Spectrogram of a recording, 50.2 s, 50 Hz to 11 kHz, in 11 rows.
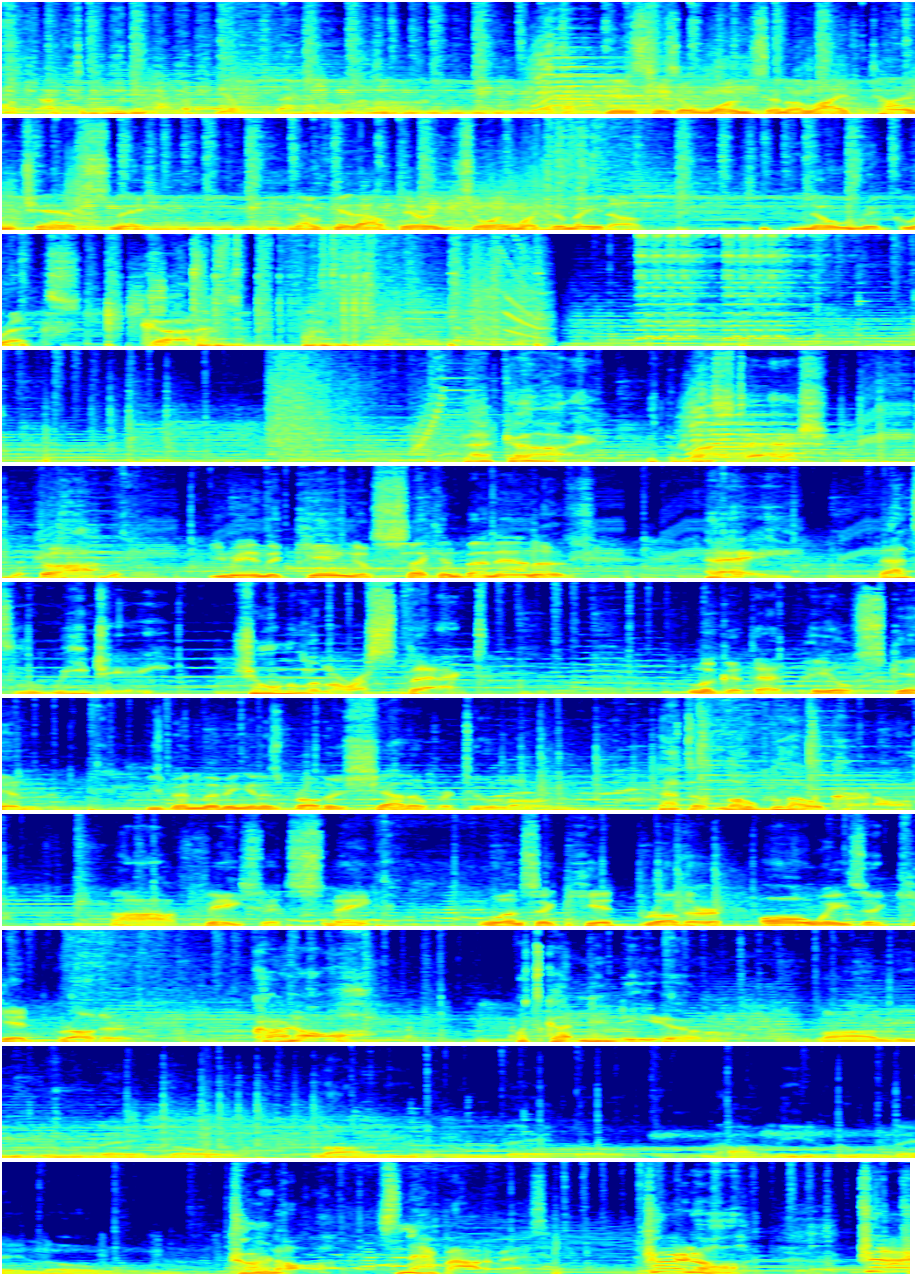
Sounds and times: Music: 0:00.0 - 0:50.1
Speech: 0:03.0 - 0:05.4, 0:06.0 - 0:07.8, 0:08.5 - 0:10.2, 0:15.9 - 0:21.2, 0:21.8 - 0:25.2, 0:26.2 - 0:37.2, 0:37.8 - 0:38.4, 0:39.0 - 0:49.4.

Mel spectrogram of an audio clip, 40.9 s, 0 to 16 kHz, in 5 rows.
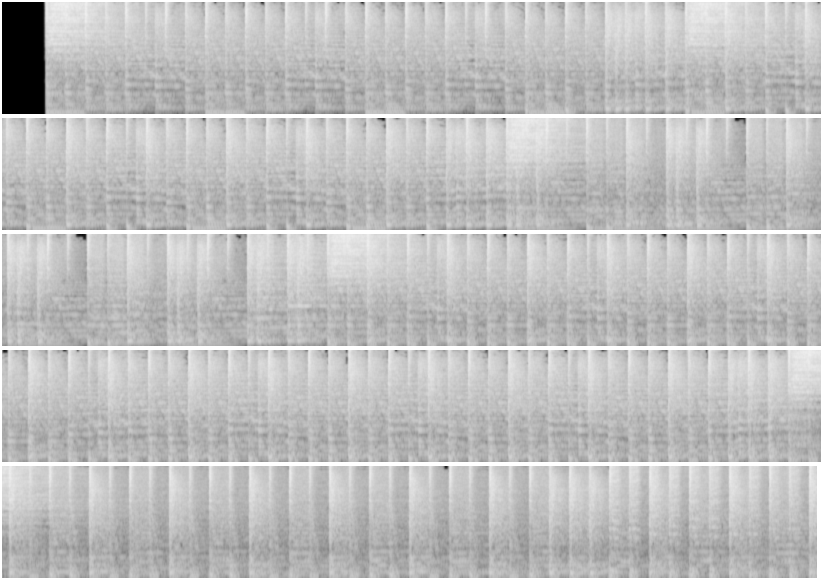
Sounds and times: Music: 0:00.4 - 0:40.9.

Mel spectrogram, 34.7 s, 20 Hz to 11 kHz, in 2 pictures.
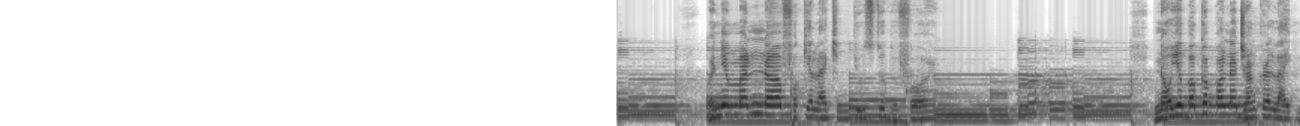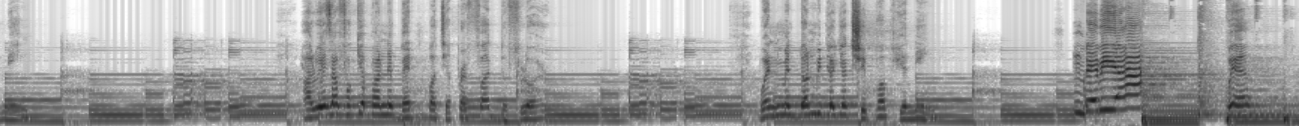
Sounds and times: Music: 0:08.2 - 0:34.6.

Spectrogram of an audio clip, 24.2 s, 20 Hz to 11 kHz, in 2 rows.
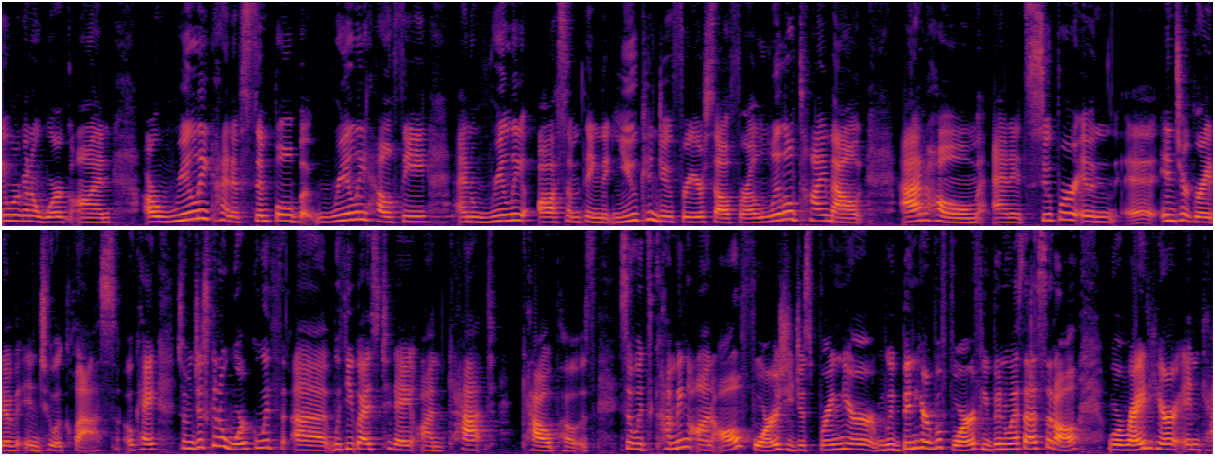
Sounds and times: Speech: 0:00.0 - 0:24.2.

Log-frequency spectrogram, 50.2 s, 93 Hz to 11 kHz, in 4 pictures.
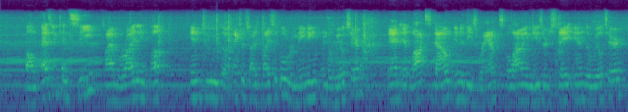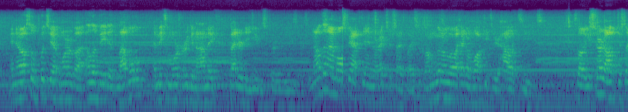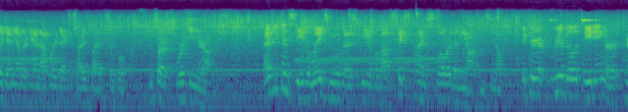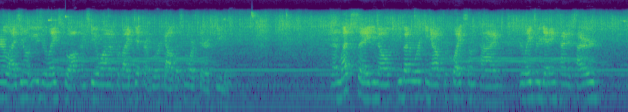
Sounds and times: Speech: 0:00.6 - 0:23.4, 0:24.1 - 0:29.4, 0:30.4 - 0:42.4, 0:44.3 - 0:49.7.

